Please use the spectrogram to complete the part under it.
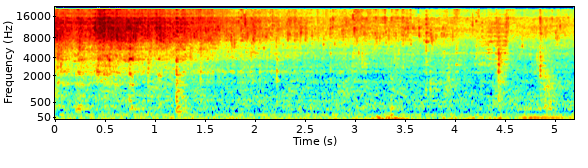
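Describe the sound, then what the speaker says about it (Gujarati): Green chili dropped into hot oil already seasoned with asafoetida, frying for a Gujarati chana curry; a steady, close crackling sizzle with a few soft stirring clicks, no voices. "અને મેં હિંગ નાખી દીધી છે અને એમાં હું એક લીલું મરચું નાખી રહી છું"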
